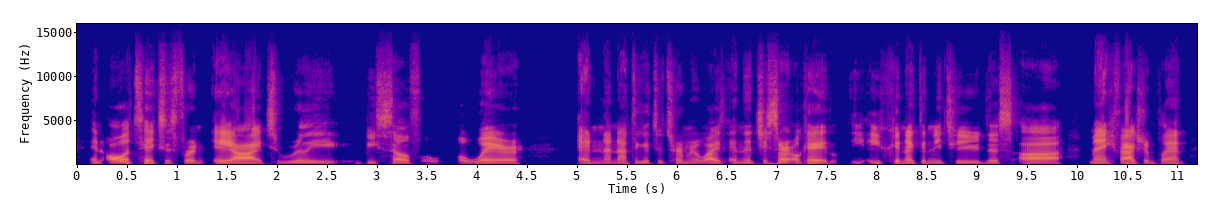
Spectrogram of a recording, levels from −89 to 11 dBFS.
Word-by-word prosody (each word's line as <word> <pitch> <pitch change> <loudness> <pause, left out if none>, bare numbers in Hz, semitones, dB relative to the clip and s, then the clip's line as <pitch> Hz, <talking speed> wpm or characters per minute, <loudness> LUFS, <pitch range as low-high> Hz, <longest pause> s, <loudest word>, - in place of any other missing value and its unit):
and - - -6
all 155 +5 +5
it 185 - -3
takes 165 -4 -1
is 120 - -6
for 115 -1 -4
an 110 - -6
AI 115 -4 +6
to 105 - -5
really 115 -6 -7 0.3
be 115 - -7
self 120 +1 -2
aw - - -18 0.2
aware 110 -2 +2 0.5
and 95 -4 -1
not 105 - -3
not 105 +1 -2
to 110 - -10
get 110 -1 -9
too 105 - -11
Terminator 100 -3 -8
wise, 100 0 0
and 120 -1 -10
then 115 - -5
just 115 -3 0
start, 120 -2 +3
"Okay, 120 -1 +4
y - - -22
y - - -14
you 120 - -6
connected 135 +1 -1
me 130 -1 -4
to 115 -3 -3
this, 105 -1 -3
uh, 100 -1 +3 0.3
manufacturing - - +3
plant, - - 0
115 Hz, 200 wpm, -27 LUFS, 105-125 Hz, 0.5 s, AI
